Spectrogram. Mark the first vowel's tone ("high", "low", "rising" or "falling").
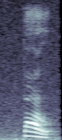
falling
